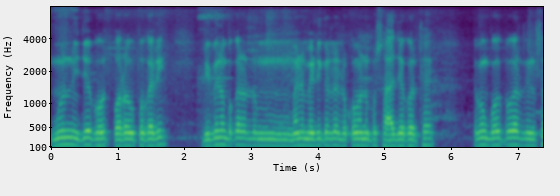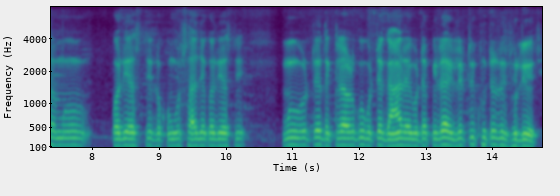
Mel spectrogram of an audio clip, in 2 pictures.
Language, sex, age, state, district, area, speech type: Odia, male, 45-60, Odisha, Cuttack, urban, spontaneous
